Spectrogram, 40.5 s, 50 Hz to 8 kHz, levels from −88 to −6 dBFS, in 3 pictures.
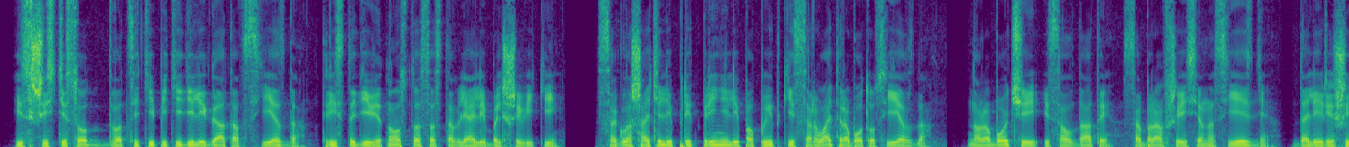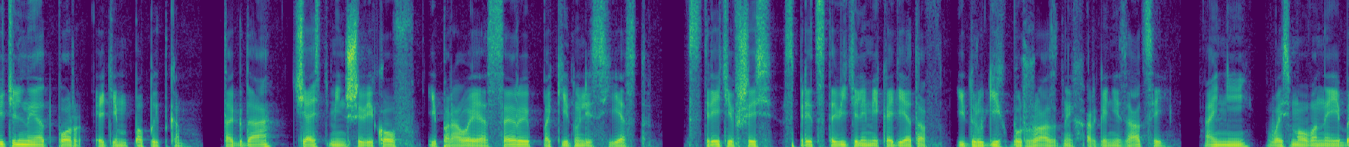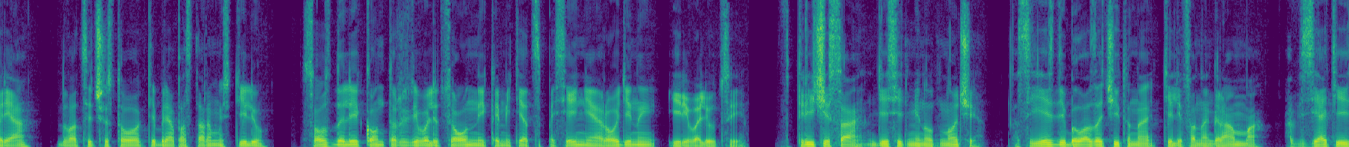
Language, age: Russian, 30-49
